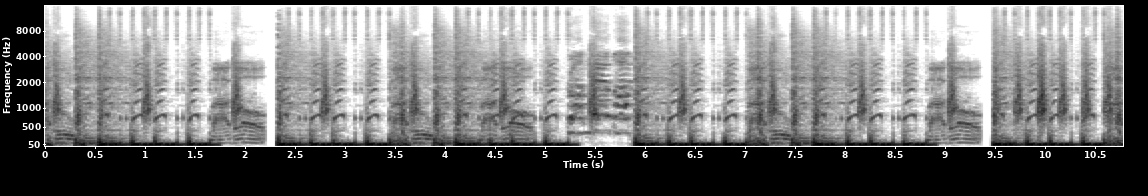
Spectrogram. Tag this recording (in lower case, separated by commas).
music, independent music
